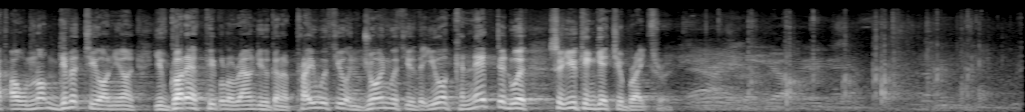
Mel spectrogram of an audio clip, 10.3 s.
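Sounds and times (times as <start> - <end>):
speech: 0.0 - 6.9
scattered audience hand claps: 7.5 - 10.2.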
